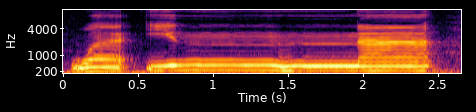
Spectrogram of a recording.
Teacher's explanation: nun bertasydid maka tahan dan dengungkan tiga harakat namanya ghunah musyaddadah ghunah itu artinya dengung teman-teman ya jadi ada bunyi dari rongga hidung yang didengungkan itu n-nya ya atau Nnya wa inna.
